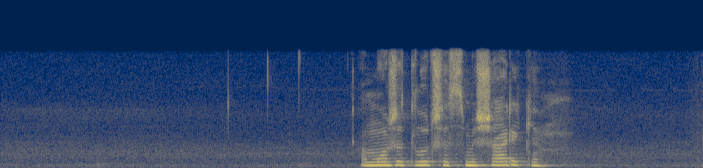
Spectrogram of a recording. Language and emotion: Russian, neutral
